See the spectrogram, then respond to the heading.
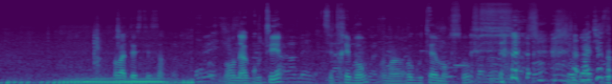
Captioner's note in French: rires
